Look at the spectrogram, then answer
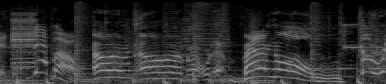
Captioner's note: zeppo stutters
